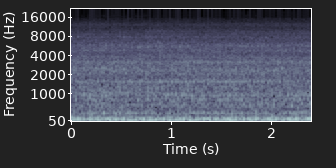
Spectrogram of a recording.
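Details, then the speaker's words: Impala V8 idling after the low-voltage fault was fixed by switching to a one-wire alternator: output rose from 11.44 to 14.5 V. The coil was suspected but is fine. Steady, even low rumble with a smooth beat and no misses or knocks; running like it used to. "Now we're putting out 14.5. All right. Oh man, she's running like she used to."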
